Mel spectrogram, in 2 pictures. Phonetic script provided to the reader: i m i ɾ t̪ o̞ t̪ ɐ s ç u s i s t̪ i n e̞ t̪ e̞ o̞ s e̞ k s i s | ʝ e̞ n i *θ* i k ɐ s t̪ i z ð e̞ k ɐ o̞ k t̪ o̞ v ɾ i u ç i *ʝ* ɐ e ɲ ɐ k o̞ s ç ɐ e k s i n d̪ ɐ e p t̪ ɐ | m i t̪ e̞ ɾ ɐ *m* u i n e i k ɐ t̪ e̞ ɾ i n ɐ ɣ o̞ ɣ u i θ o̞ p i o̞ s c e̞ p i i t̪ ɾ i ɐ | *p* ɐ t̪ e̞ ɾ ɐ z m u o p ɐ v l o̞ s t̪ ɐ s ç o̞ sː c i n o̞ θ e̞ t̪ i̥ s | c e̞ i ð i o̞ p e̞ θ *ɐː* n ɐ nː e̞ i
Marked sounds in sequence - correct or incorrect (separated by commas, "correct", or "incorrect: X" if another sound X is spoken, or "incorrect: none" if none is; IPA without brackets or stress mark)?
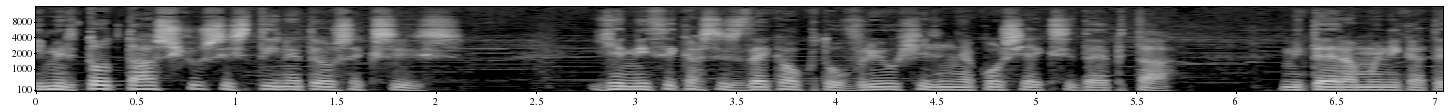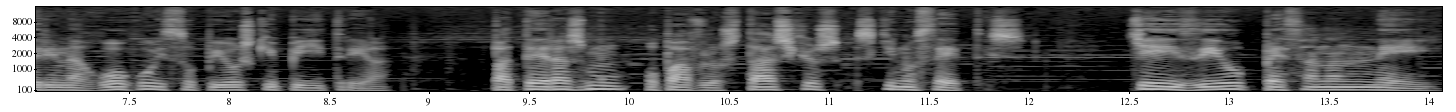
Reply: correct, incorrect: ʎ, correct, correct, incorrect: ɐ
